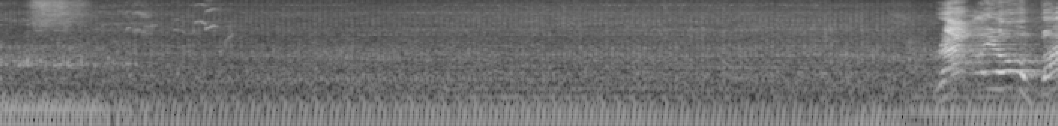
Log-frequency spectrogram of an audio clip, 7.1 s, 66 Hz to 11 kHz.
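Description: An old Toyota Landcruiser 80 drives along with a steady, loud low engine rumble and a rattly body, with a brief brighter clatter near the end.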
